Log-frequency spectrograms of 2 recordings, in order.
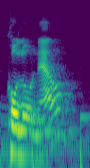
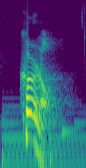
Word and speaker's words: colonel: way it looks and pronounce it as colonel no it is not the correct pronunciation is kernel notice how there's a curve no kernel kernel um and that's how it's pronounced this is a military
